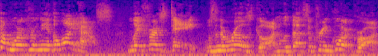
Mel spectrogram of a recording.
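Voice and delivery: casual, street-smart ex-convict voice. In a comedy solo piece, an ex-convict character reminisces: ex-convict character voice. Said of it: "when I got out of Supermax and couldn't find a job because of my record, / What you don't know is that [name] and I go back to my days in New York City. / Comedienne [name] presents her pre-Election D".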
